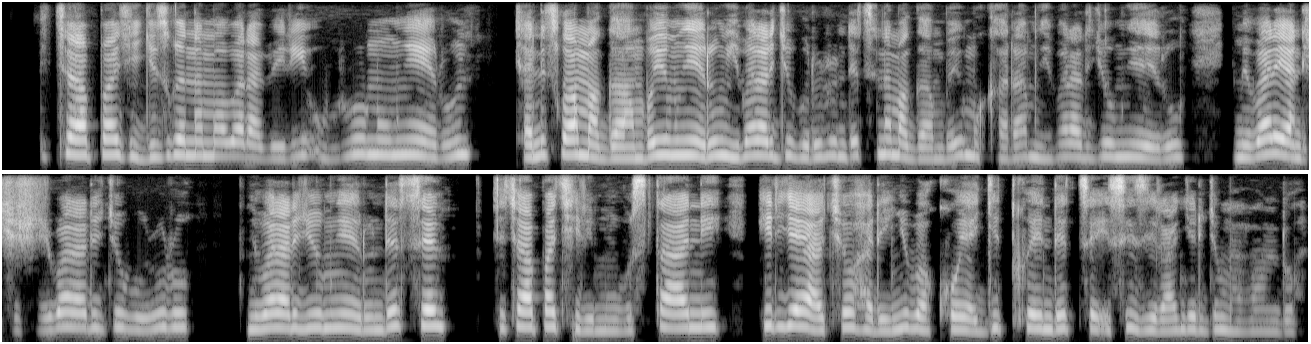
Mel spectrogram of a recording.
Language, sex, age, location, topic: Kinyarwanda, female, 18-24, Huye, agriculture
